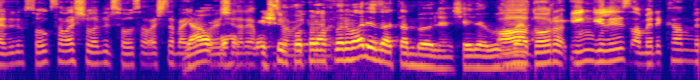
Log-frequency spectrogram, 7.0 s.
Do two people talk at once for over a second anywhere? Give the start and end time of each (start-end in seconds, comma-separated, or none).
1.8-3.2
